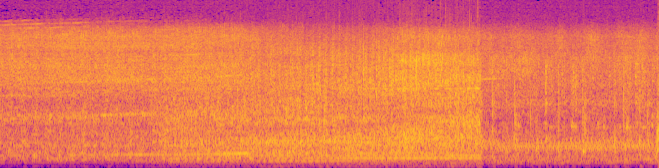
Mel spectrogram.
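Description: Army helicopters flying over a Navy amphibious assault ship at sea, a loud continuous engine and rotor roar that holds steady for most of the stretch, then drops slightly in level near the end.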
